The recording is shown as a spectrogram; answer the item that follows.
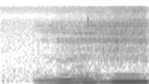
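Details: Single rumbling snore from a sleeping beagle, a low buzzy drone that swells and climbs slightly over about one and a half seconds.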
